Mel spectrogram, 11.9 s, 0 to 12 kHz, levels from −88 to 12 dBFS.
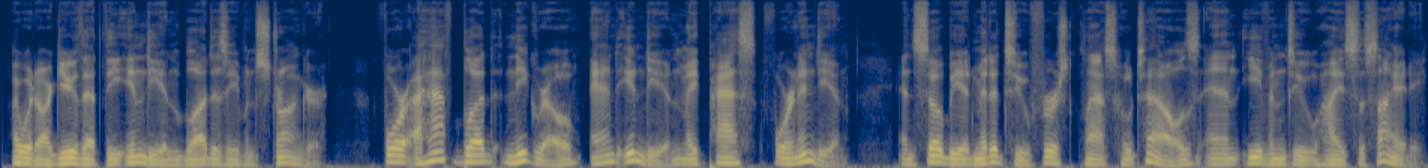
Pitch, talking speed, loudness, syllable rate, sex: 105 Hz, 170 wpm, -18 LUFS, 4.5 syllables/s, male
